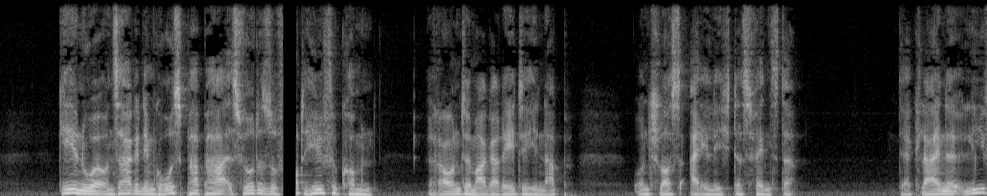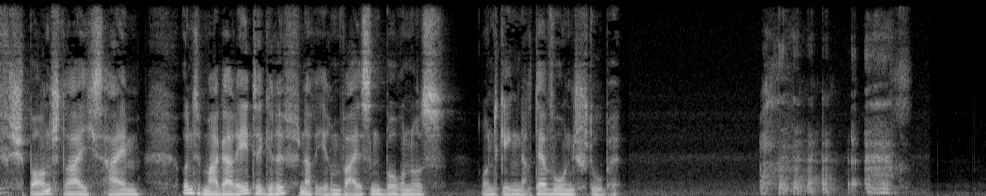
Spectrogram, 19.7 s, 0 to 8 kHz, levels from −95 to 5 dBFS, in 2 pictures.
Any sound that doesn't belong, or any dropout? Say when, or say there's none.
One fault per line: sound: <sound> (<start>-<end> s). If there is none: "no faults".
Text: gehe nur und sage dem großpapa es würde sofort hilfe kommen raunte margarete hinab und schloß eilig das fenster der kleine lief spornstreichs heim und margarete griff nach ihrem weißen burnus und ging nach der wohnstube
sound: dropout (2.8-3.0 s)
sound: laugh (17.5-19.0 s)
